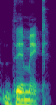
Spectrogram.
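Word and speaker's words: DMEK: y luego también está otra que se llama Demec, que se escribe d m E k.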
